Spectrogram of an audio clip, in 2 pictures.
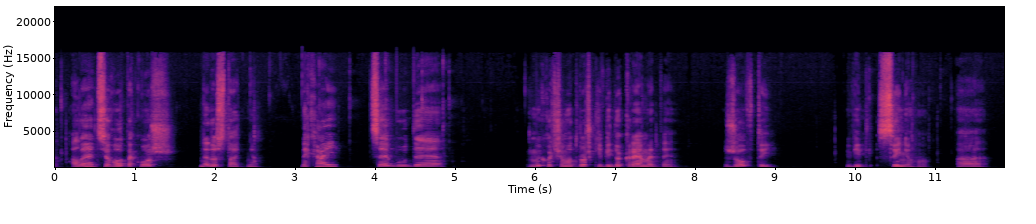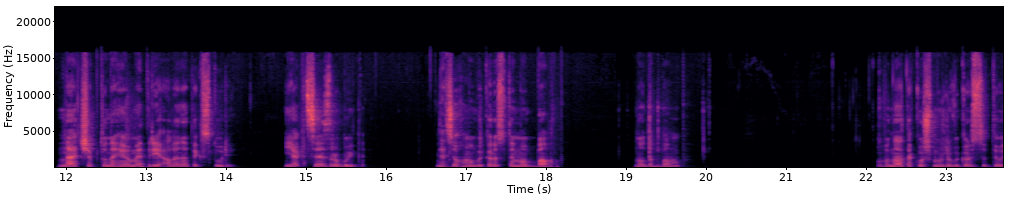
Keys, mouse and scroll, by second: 0.4-0.8 scroll down 1, 2.3-2.7 scroll down 1, 2.9 scroll down 1, 3.2 click, 4.1 click, 5.0 scroll up 1, 5.7-6.4 scroll up 2, 6.8 shift+middle click, 10.1 shift+middle click, 10.7 scroll down 1, 11.0 shift+middle click, 11.3-11.7 scroll up 1, 13.8 shift+middle click, 14.6-15.0 scroll up 1, 16.9 shift+a, 17.3 click, 18.8 b, 19.9 m, 21.5 click.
